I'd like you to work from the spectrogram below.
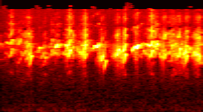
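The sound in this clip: Barn swallow calls: rapid, high-pitched twittering chirps run continuously through the short clip, bird vocalizations alone with no voices.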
